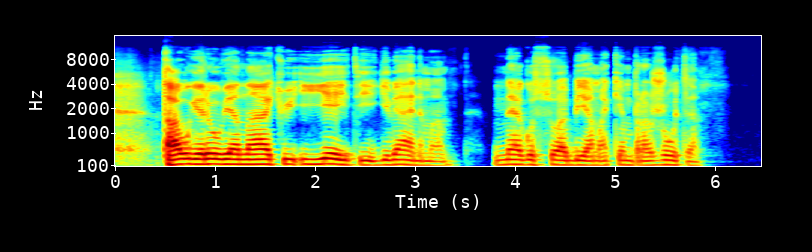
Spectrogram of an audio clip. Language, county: Lithuanian, Kaunas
